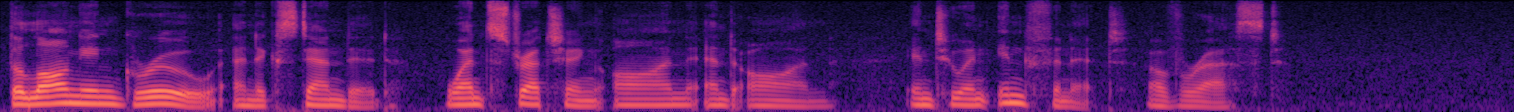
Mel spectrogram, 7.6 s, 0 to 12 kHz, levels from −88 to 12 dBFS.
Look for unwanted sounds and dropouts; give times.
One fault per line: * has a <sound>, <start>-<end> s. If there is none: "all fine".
all fine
